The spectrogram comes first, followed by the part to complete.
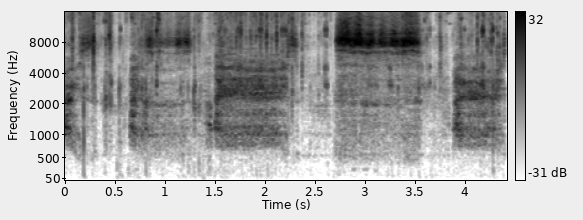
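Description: Close-mic breathy whispering in bursts of about a second each, with no clear pitch.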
